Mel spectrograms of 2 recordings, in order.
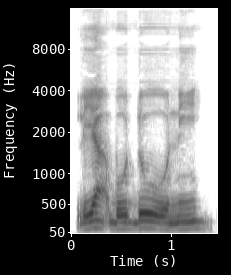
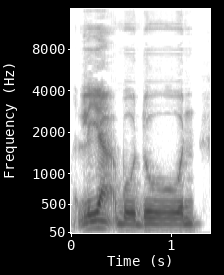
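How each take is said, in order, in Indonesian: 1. Kata ini diakhiri dengan vokal i. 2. Kata ini berakhir pada n tanpa vokal. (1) "kita tak adalah nak nak sebut liya'buduni" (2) "kita buat wakaf. Ya, kita sukunkan nun tu"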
